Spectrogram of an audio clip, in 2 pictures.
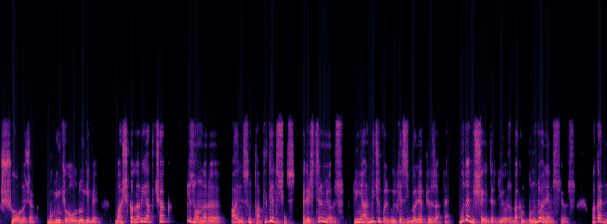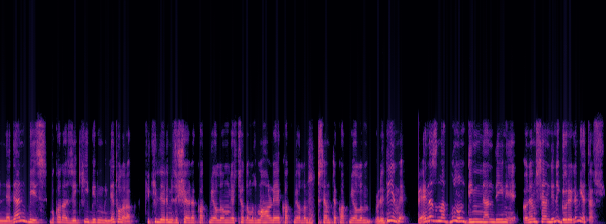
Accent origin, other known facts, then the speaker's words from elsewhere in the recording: Sinop, Turkey; Biz Sinopluyuz ya. Sinop mantısı yapıyoruz.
